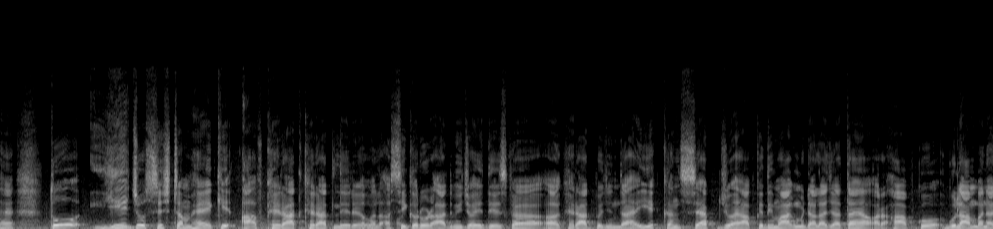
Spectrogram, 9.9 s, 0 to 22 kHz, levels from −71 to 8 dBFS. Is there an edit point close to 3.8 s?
yes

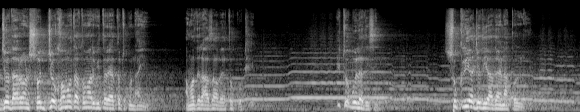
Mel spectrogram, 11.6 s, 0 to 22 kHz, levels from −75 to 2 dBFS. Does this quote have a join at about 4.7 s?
no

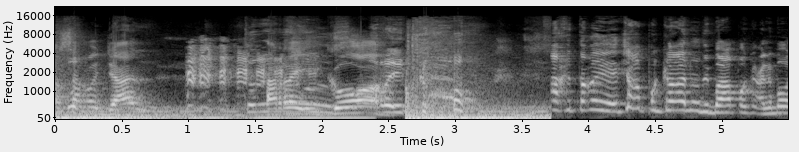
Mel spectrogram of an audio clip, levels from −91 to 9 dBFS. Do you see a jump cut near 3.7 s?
yes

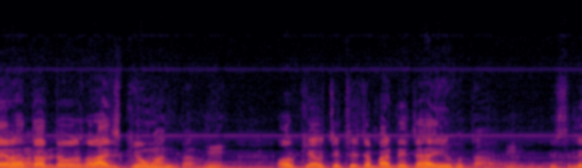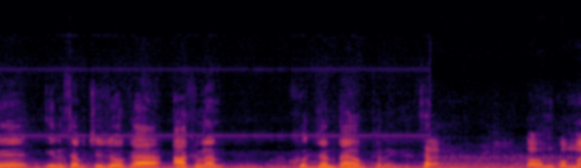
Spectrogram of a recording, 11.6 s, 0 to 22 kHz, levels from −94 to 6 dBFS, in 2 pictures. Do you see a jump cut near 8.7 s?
no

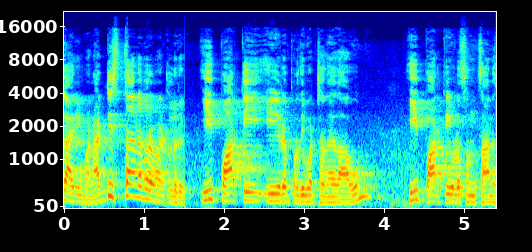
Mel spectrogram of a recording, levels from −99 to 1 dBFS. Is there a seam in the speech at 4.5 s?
no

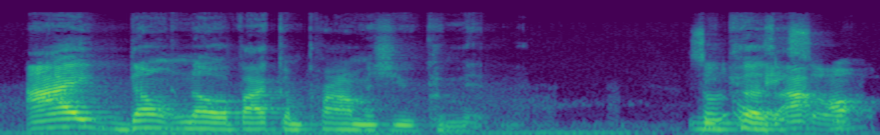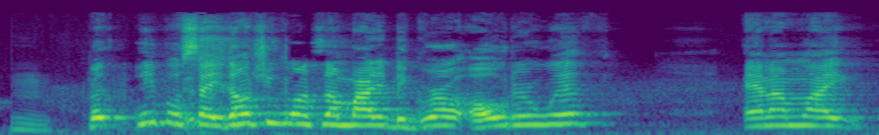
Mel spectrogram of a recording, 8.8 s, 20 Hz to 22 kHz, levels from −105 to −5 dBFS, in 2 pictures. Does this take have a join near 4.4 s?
yes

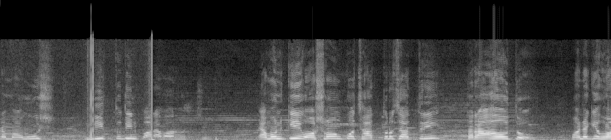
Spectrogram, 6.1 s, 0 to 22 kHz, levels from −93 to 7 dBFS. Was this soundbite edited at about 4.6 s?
no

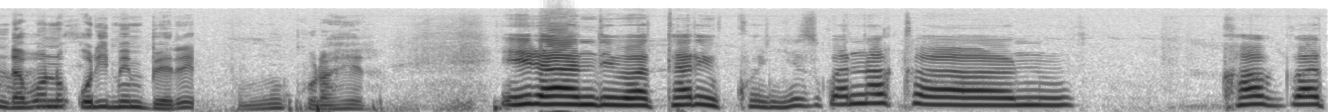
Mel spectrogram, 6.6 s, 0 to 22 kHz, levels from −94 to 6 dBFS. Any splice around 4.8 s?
no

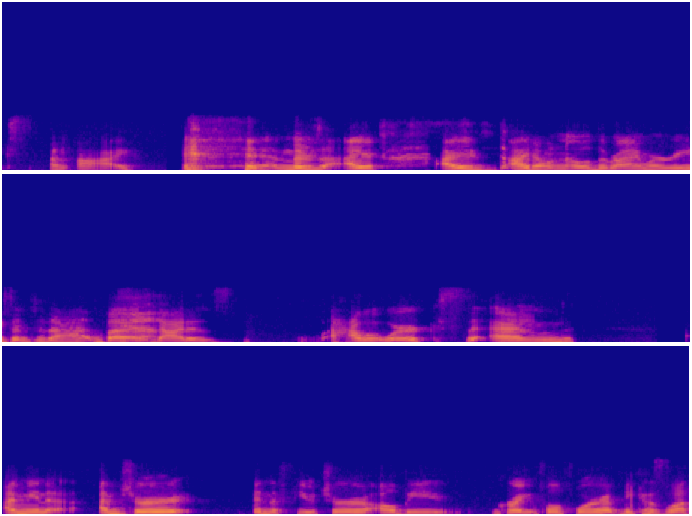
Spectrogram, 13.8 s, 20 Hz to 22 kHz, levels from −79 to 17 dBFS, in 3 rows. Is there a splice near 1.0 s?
yes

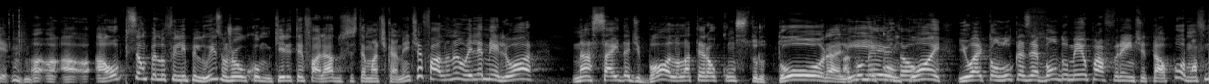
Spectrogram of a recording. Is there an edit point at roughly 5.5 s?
no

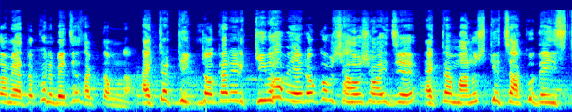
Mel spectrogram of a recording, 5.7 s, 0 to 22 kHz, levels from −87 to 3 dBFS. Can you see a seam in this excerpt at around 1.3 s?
yes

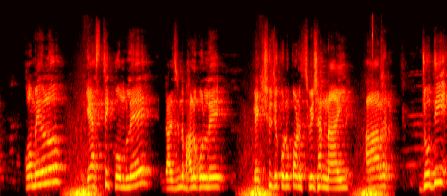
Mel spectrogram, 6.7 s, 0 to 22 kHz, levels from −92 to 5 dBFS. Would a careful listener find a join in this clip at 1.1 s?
no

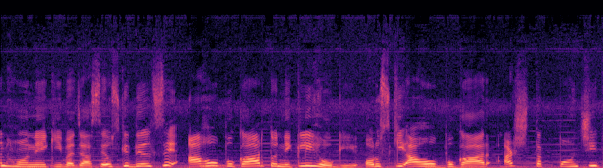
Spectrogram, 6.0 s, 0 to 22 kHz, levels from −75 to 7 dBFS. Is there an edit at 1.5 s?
no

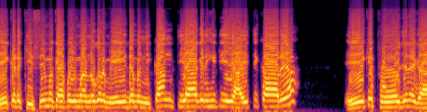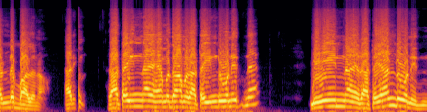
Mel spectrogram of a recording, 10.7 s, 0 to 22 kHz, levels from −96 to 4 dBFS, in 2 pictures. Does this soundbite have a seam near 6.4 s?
yes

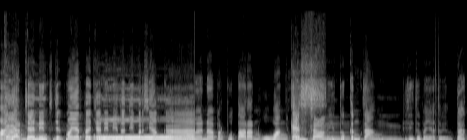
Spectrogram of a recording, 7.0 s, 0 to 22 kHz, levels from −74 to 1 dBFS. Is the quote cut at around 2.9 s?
yes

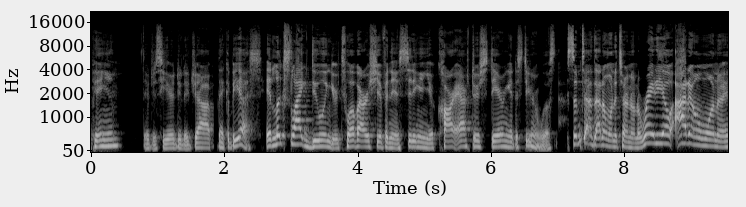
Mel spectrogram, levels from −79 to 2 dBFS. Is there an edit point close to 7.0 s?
yes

